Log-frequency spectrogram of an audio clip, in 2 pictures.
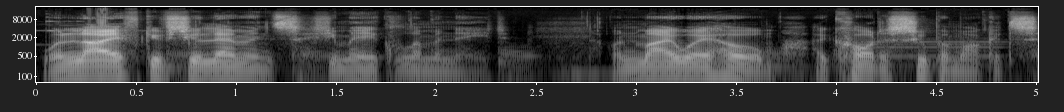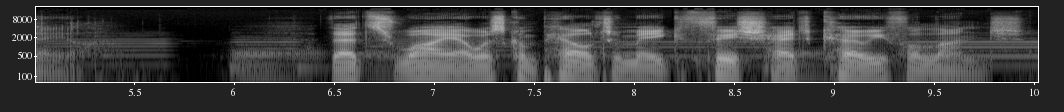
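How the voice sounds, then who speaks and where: A man's voice: fairly low pitch, normal speed, pushed and bright, soft background music. A man reading a visual novel aloud in a theatrical, mock-serious way as a gaming host. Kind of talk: dramatic read-aloud narration of a visual novel.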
